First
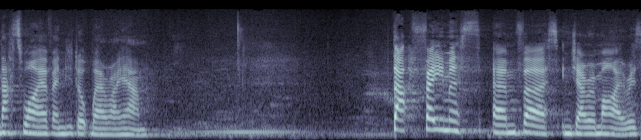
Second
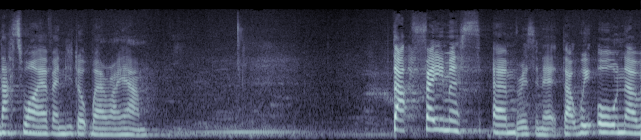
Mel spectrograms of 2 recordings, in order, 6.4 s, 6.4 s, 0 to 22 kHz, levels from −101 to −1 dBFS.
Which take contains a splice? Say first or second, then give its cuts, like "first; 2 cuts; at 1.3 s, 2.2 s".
second; 1 cut; at 5.2 s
